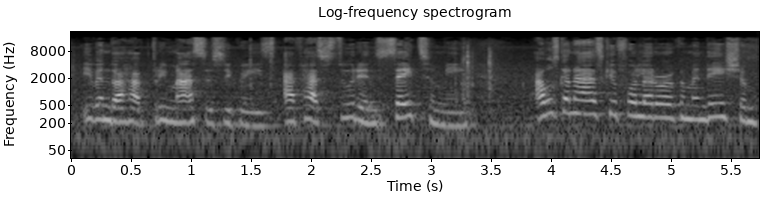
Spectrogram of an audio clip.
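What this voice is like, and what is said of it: Non-native English accent. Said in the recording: “I'm always going to have an accent ... because of my accent”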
